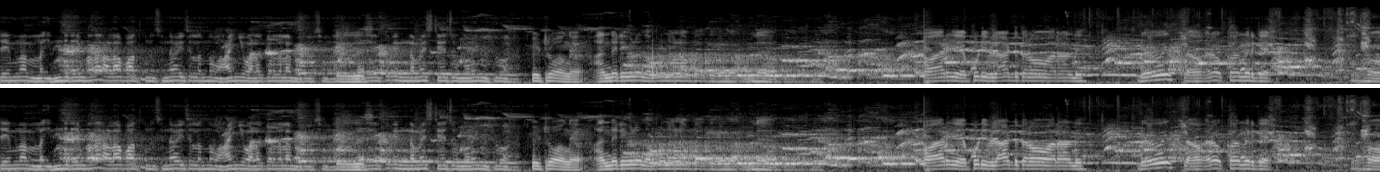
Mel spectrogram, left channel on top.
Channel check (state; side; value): normal; both; correlation 0.70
